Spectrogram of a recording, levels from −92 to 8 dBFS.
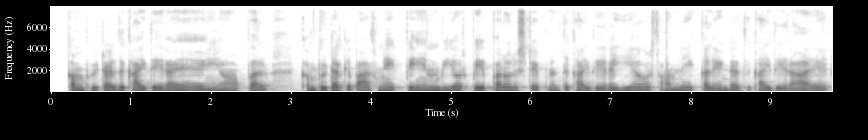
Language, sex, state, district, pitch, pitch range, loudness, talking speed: Hindi, female, Chhattisgarh, Jashpur, 230 Hz, 220-245 Hz, -35 LUFS, 185 wpm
